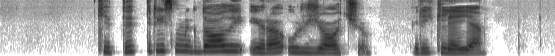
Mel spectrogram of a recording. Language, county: Lithuanian, Vilnius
